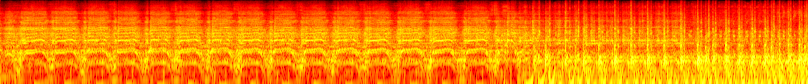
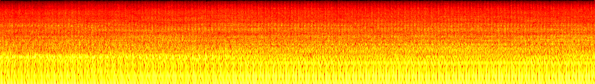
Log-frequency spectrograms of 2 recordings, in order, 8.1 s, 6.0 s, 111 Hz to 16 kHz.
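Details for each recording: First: Onan MDJE two-cylinder diesel generator starting on glow plugs with a weak starter: slow uneven chuffing, then catches and runs ragged, not hitting on both cylinders; air suspected in fuel from suction line lifted out of bucket; making about 238–239 V. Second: Onan MDJE twin-cylinder diesel genset on a temporary cooling system, generator producing only 9–10 V residual: a firm, regular thump about 2.5 beats a second, steady with no misses; a healthy idle.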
